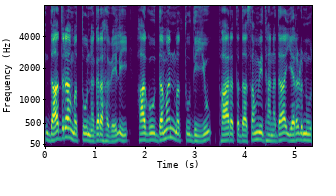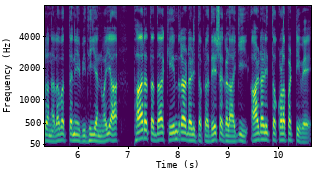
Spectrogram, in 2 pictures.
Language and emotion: Kannada, neutral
